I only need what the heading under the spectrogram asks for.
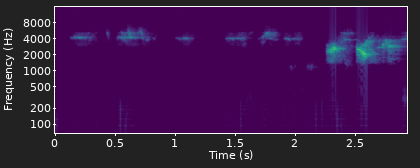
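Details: Indian silverbill giving a series of thin, high chirps, short and irregularly spaced, ending in a burst of louder, fuller twittering notes; no other sounds.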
